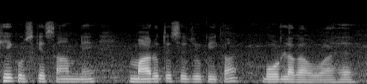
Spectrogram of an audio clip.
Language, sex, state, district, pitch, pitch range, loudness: Hindi, male, Uttar Pradesh, Saharanpur, 125 Hz, 120-140 Hz, -20 LUFS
